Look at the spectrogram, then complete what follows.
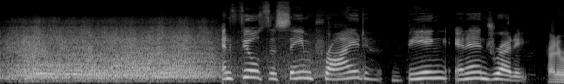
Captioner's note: racing sounds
